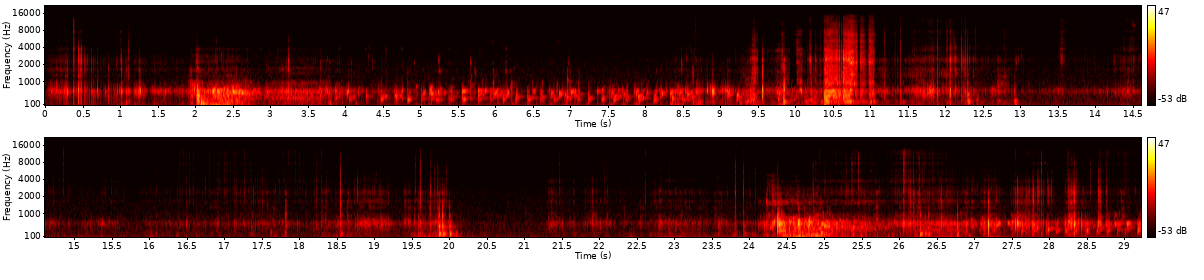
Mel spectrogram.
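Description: Muffled underwater sound of a gloved hand digging and fanning river gravel out of a bedrock crack, rocks scraping and knocking against each other, with a few louder knocks and scrapes spread through.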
